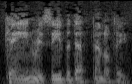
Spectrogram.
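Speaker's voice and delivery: ordinary delivery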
